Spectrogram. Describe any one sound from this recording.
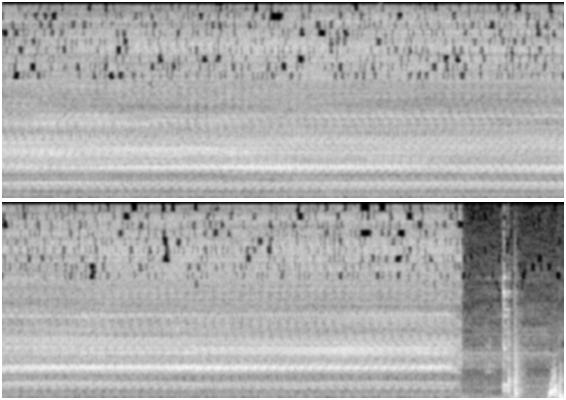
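A belt grinder rasps loudly as a steel blade is ground against it.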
